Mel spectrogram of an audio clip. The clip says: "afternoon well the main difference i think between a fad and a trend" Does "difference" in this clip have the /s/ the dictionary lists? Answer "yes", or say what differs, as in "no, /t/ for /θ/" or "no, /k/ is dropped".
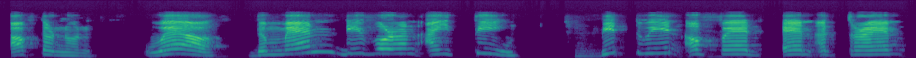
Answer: no, /s/ is dropped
